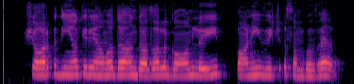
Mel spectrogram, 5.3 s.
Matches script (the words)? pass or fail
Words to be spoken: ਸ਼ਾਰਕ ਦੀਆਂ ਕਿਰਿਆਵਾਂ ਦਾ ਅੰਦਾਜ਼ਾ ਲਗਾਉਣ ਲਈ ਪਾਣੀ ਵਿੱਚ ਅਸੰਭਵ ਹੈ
pass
